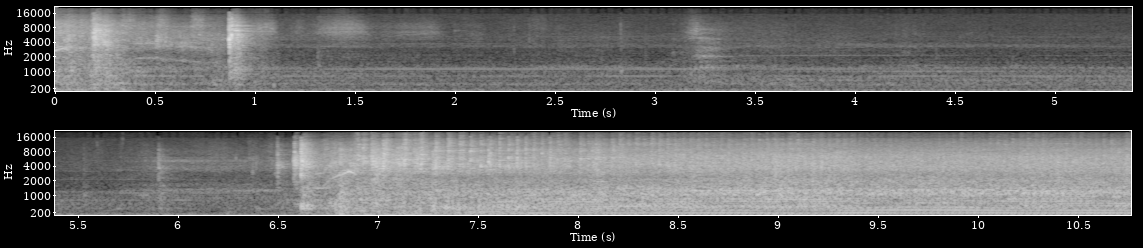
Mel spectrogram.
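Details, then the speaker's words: Yard Machines push mower after a tune-up, sharpened blade and deck cleaning, cold start with the choke just turned off. A few clunks, then the pull start catches and the speed hunts up and down; surging idle until it warms. "let me surge a bit the choke is off now research until it warms just a little bit"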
